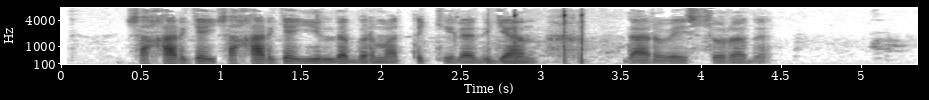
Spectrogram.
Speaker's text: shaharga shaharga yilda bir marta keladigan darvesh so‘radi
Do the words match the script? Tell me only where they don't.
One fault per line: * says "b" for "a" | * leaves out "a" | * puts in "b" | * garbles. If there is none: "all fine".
all fine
